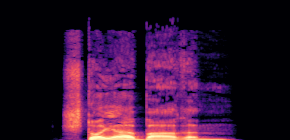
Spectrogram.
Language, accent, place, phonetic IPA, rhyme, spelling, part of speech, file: German, Germany, Berlin, [ˈʃtɔɪ̯ɐbaːʁəm], -ɔɪ̯ɐbaːʁəm, steuerbarem, adjective, De-steuerbarem.ogg
- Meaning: strong dative masculine/neuter singular of steuerbar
